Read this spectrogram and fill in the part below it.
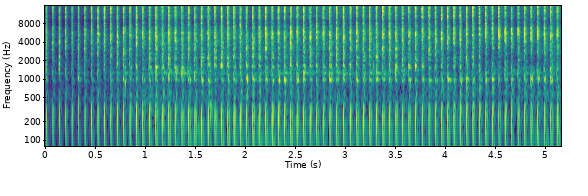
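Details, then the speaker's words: Vespa Super Sport scooter, 159 cc engine, idling: even single-cylinder putter at about four beats a second, steady with no misses or knocks. Normal idle. "That's 159 cc's of pure fury right there, guys. Listen to that beautiful purr. Yeah. Don't she sound purty?"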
